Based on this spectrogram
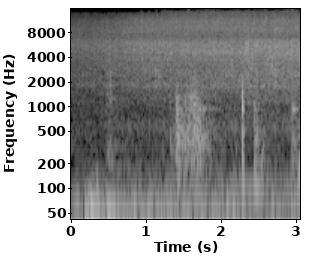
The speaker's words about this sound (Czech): A na sádle budeme postupně opékat slaninu a necháme trochu vyškvařit.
